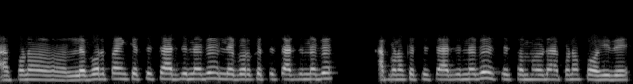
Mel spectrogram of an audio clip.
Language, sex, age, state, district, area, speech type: Odia, female, 60+, Odisha, Sundergarh, rural, conversation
